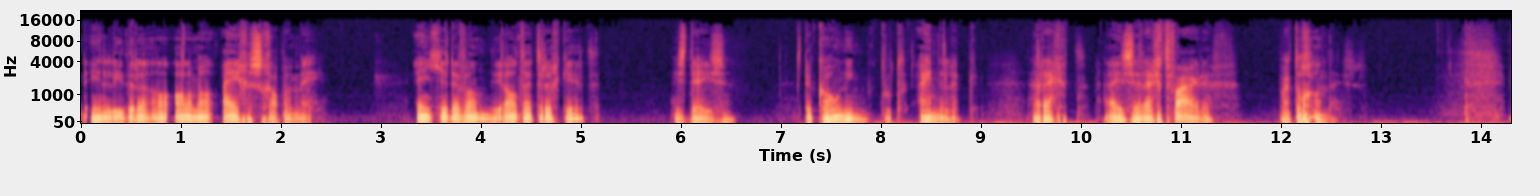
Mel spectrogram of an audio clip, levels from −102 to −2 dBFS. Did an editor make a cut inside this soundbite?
yes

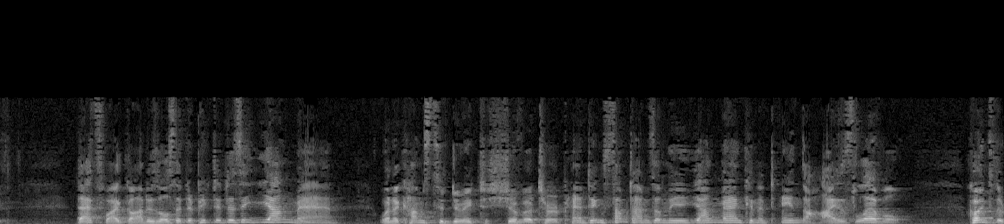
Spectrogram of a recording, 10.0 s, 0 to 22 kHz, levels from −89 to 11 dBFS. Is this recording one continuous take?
yes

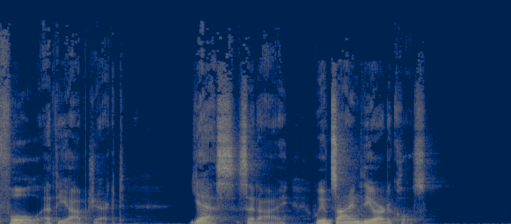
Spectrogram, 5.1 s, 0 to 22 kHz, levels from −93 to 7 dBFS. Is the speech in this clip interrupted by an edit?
yes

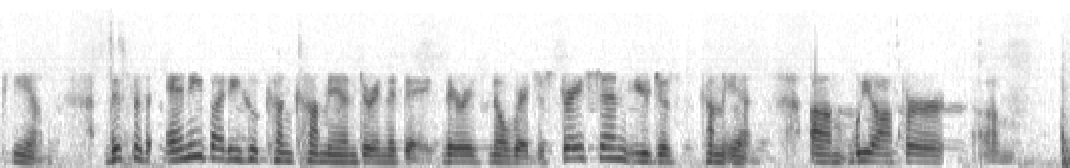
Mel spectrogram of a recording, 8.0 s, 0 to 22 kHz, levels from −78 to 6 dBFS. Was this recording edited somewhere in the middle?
no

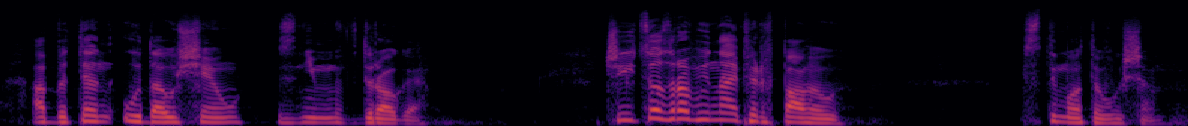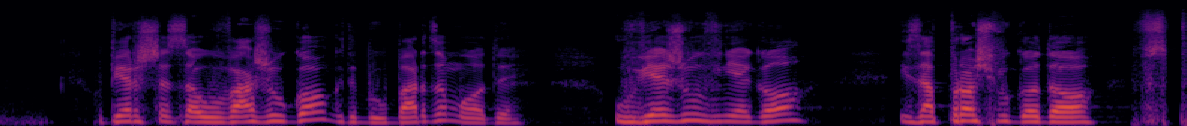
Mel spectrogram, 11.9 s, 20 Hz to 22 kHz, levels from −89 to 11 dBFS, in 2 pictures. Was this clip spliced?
no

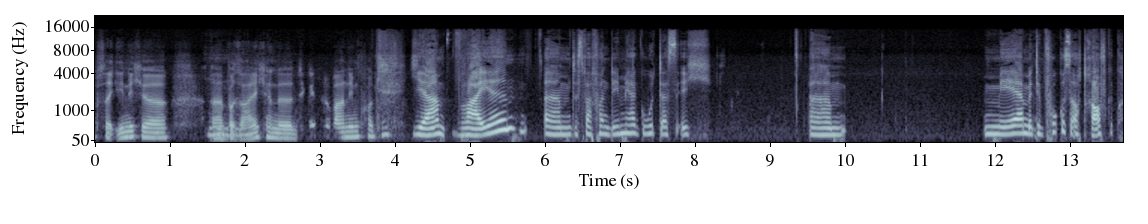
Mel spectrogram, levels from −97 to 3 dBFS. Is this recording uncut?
yes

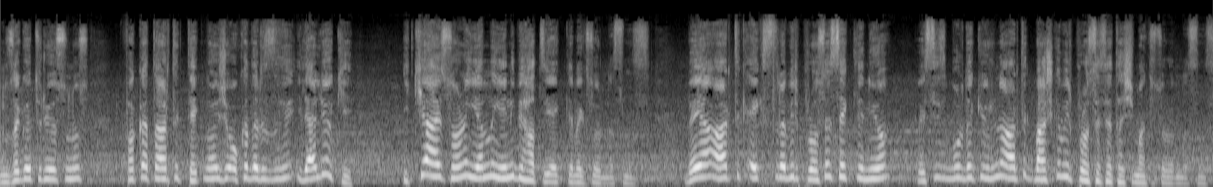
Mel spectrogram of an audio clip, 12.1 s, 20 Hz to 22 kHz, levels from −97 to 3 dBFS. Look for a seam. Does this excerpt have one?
no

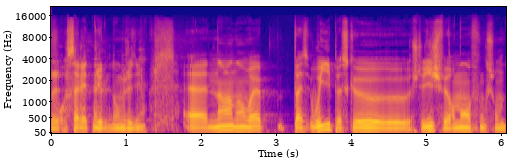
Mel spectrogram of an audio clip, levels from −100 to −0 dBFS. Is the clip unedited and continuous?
no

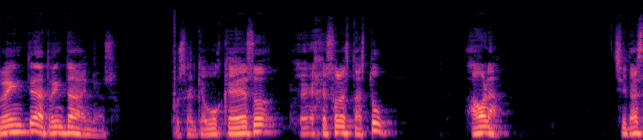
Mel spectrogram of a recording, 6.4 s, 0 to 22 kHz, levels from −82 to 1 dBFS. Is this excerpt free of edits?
yes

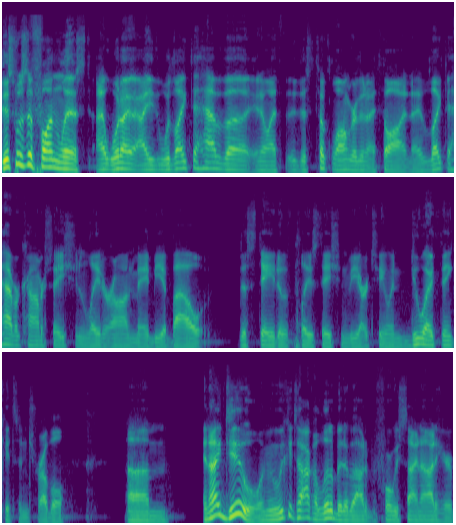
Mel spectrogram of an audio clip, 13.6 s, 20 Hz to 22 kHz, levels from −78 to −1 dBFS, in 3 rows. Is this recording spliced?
no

